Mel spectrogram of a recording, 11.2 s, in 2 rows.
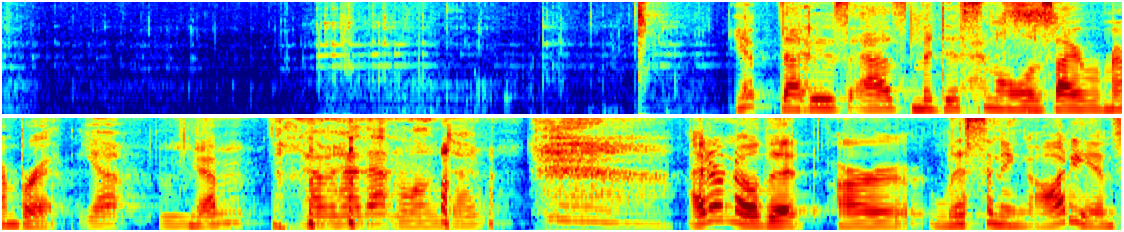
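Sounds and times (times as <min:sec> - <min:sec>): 
ice cubes clinking in a glass: 0:01.5 - 0:03.4
speech: 0:03.7 - 0:11.1.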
